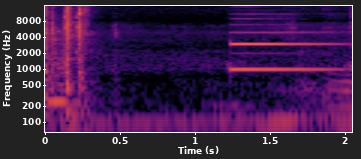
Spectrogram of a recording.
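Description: Dashboard warning chime of a 2015 VW Crafter van as the ignition is switched on: a single steady high beep starting about a second in and lasting under a second.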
